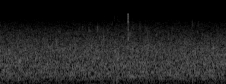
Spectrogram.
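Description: A creek in the Cascade Mountains rushes steadily on a chilly late-summer morning, its dense, even water noise filling the scene without a break.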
